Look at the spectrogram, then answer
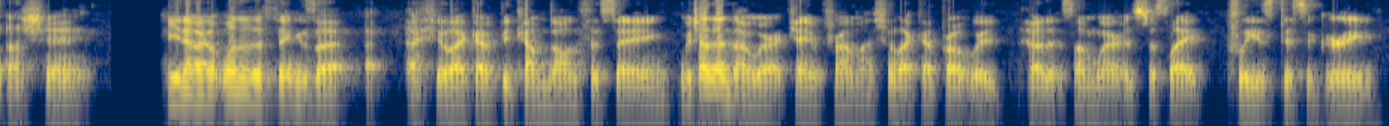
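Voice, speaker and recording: A man with an Australian accent hosting a casual online group chat, musing in a relaxed way with frequent ums. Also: very deep voice, rough recording. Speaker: podcast host.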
